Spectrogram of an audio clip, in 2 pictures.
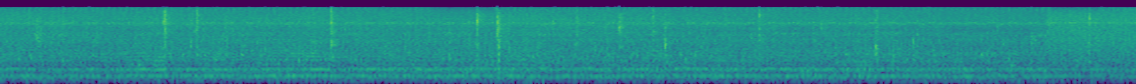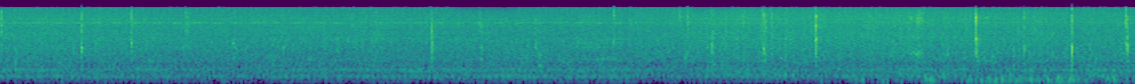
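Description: Close-up eating sounds: scattered wet clicks and smacks of chewing and lip-smacking, louder and more frequent near the end, over a steady low hum.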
